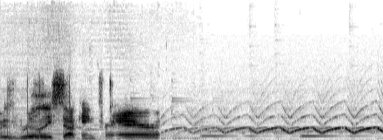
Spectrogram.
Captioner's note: ambulance sirens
